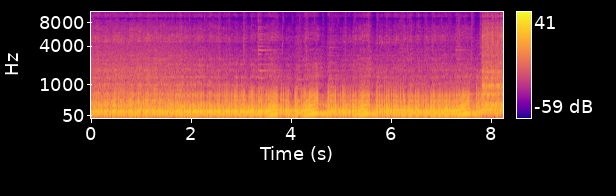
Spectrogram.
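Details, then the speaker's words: 1JZ newly swapped into a Mark II, first start with no intercooler yet and some things not hooked up: it catches and holds a slightly lumpy idle with rev blips, hitting all 6 cylinders. Rough running; some smoke, and a fitting was found not fully tight. "We fired up the Jay-Z for the first time and we got to hear it. It was a bit rough, but that's to be expected."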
